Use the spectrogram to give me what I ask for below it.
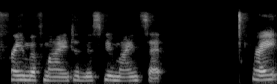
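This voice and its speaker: Her voice comes out somewhat breathy. The woman talks with an American accent. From California, Bay Area. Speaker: life coach. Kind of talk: motivational webinar talk. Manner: fast.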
